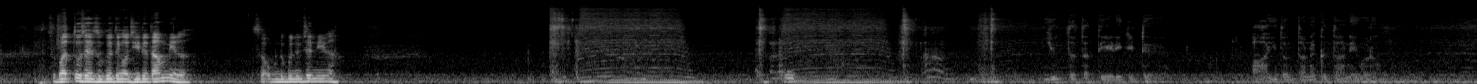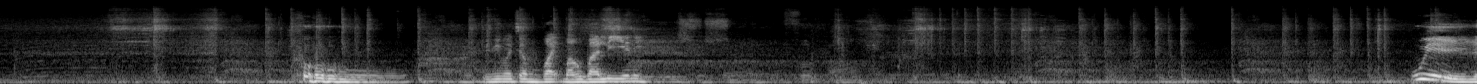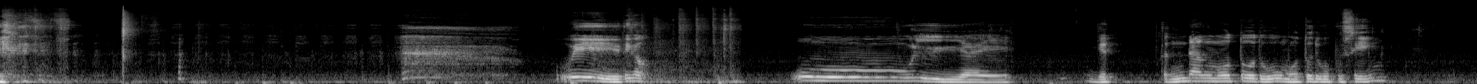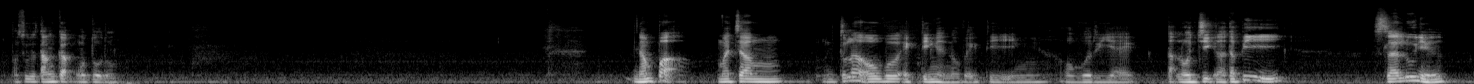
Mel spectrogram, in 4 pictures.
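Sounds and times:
man gasping while laughing: 31.3s - 34.8s.

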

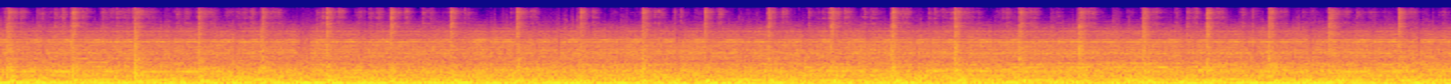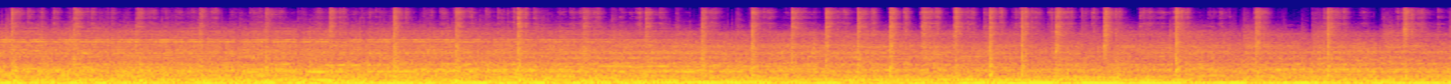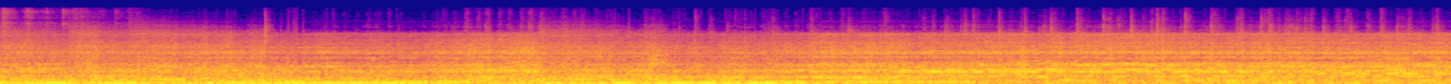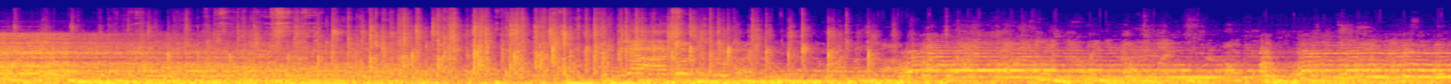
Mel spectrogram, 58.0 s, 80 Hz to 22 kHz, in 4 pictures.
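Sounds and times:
drums: 0.0s - 54.4s
bass guitar: 0.0s - 58.0s
electric guitars: 0.0s - 58.0s
live rock band playing: 0.0s - 58.0s.

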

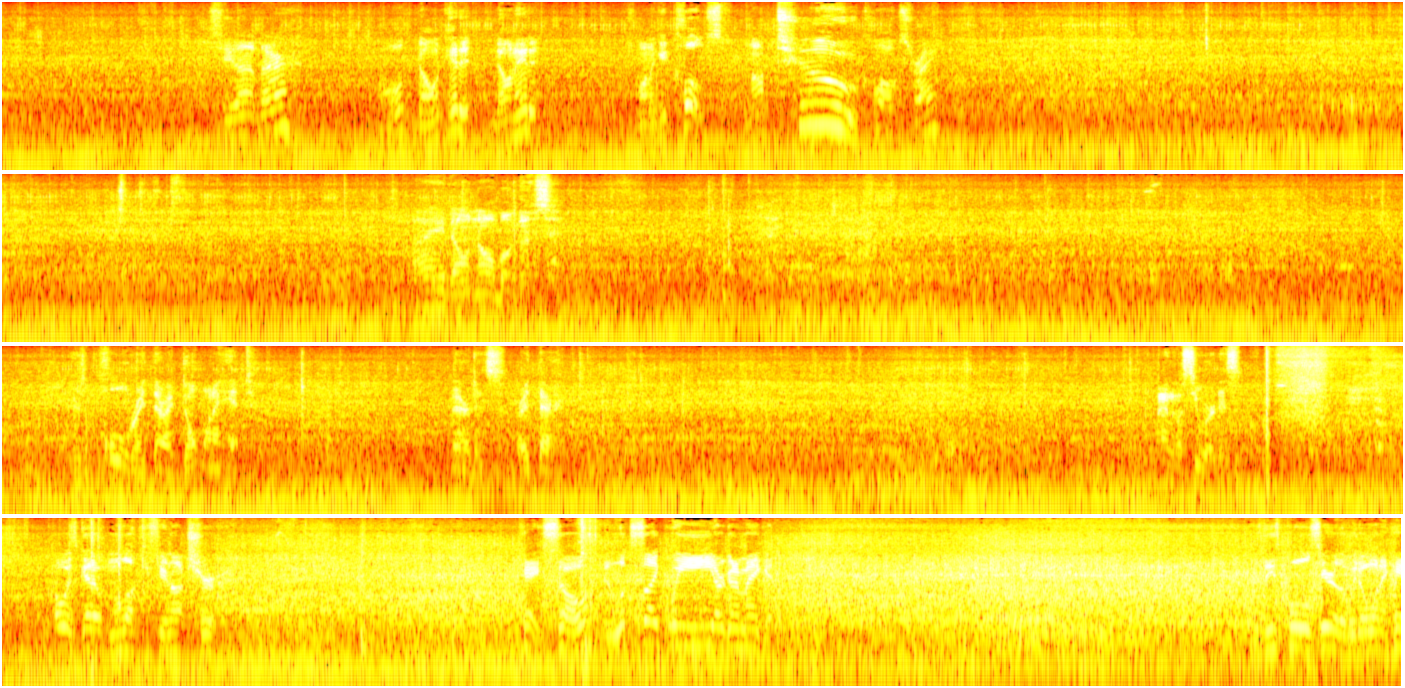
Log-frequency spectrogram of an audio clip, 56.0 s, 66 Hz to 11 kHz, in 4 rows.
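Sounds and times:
diesel truck engine running: 0.0s - 56.0s.

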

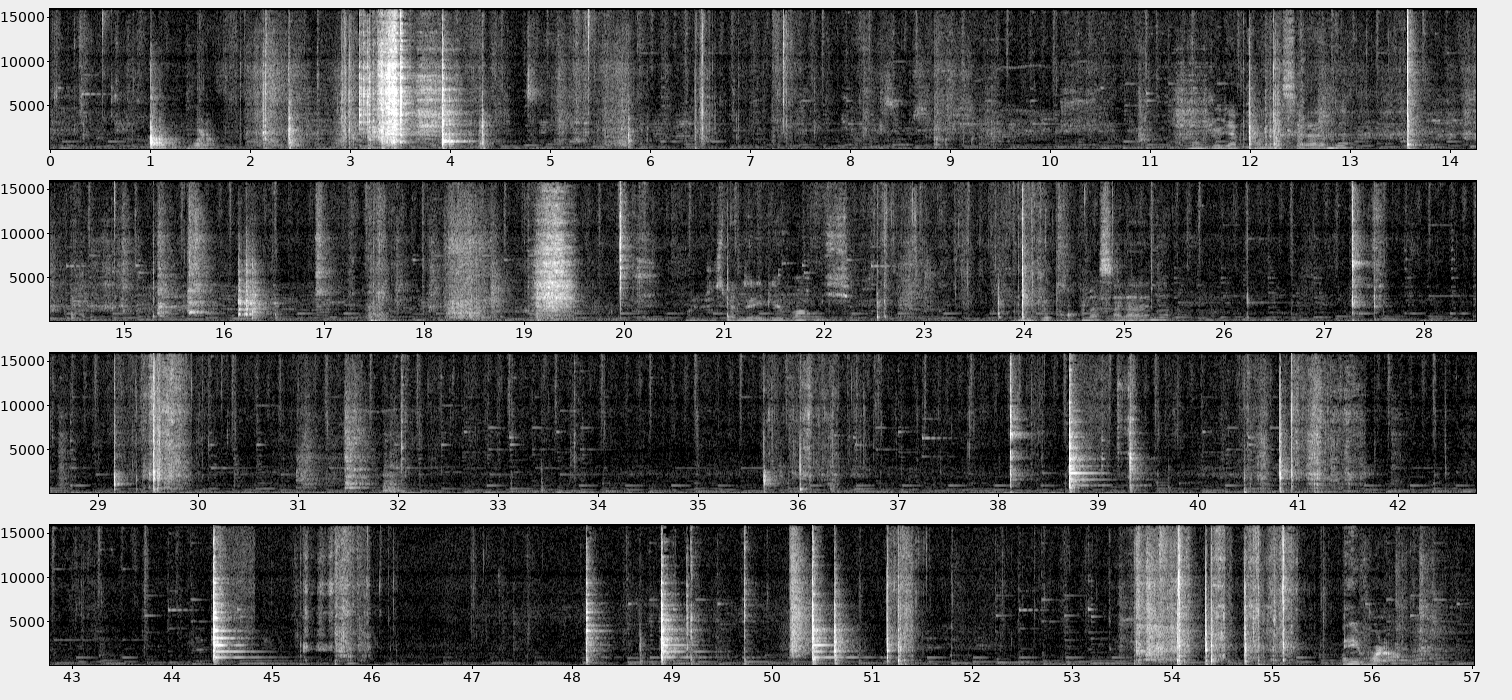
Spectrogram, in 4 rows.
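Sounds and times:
faint music: 0.0s - 57.0s.

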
